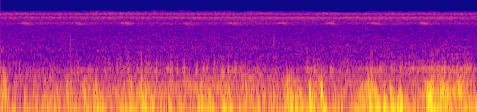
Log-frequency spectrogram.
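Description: Thunder rumbling low with irregular crackles that build near the end. Under it, a faint high insect chirp repeats a few times a second.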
